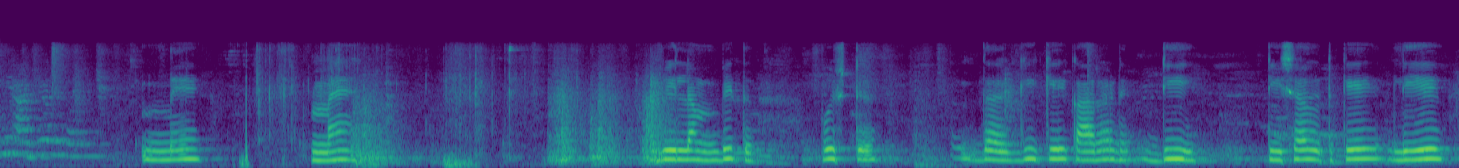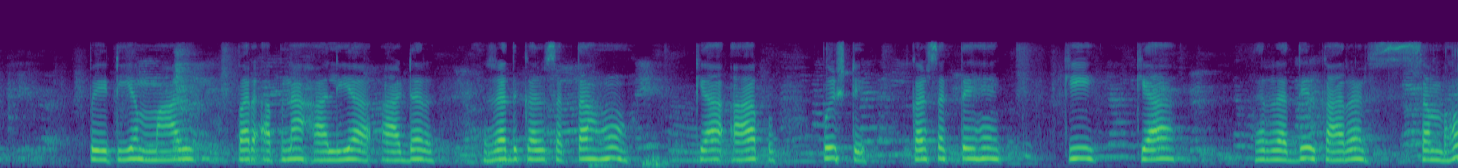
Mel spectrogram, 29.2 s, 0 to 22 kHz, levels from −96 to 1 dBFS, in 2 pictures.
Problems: continuous background conversations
